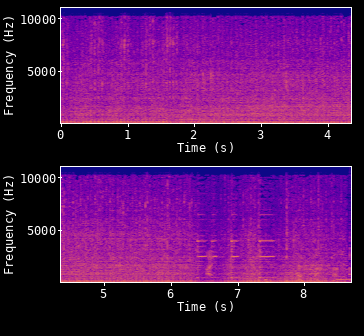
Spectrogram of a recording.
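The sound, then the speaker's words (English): A car engine idling with a steady low, rough rumble throughout, and people talking faintly over it. “It sits here and idles. I like it when they're shifting gears.”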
